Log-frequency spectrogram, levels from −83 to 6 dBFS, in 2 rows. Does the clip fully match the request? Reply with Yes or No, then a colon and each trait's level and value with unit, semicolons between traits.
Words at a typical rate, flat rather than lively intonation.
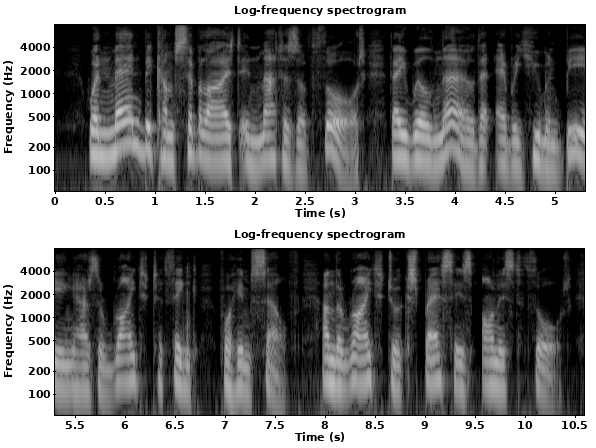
No: average, 170 wpm; average, 3.7 semitones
